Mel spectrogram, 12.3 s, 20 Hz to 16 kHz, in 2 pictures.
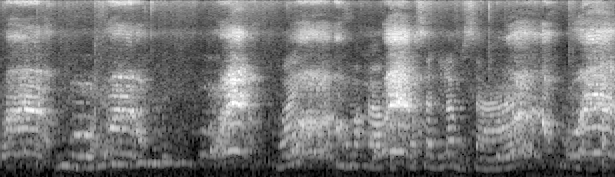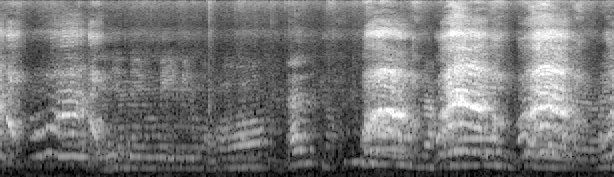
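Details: Baby girl just after normal vaginal delivery, born 2:15; strong, repeated crying bursts with clear voicing; a vigorous, normal newborn cry.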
